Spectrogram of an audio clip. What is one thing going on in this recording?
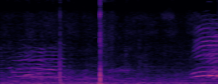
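A bat strikes a softball with a sharp crack.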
